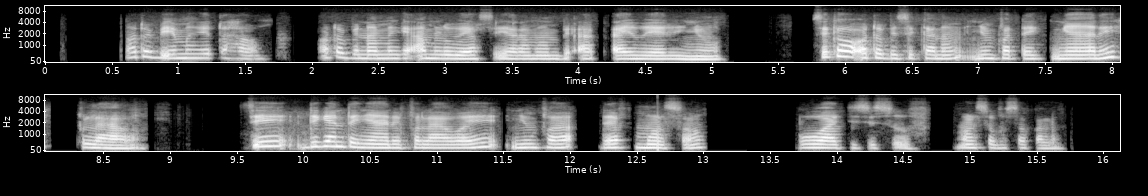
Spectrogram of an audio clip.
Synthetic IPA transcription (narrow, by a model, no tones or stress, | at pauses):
ʔɔtobiːmiŋɡitaɦaw | ʔɔ̰tobinamiŋɡiʔɐ̰mluwɛːɾsḭjɐɾamambḭʔak̚ajwɛɾiɲuːɾ | sikawʔɔ̰tobisikɐnumɲumfatɛk̚ɲaːɾifulaːwɐ̰ | sidiɡentɛɲaːɾifulaːwaiɲumfadɛfmɔlso | buwacisisṵːf | mɔlsobusɔkalum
